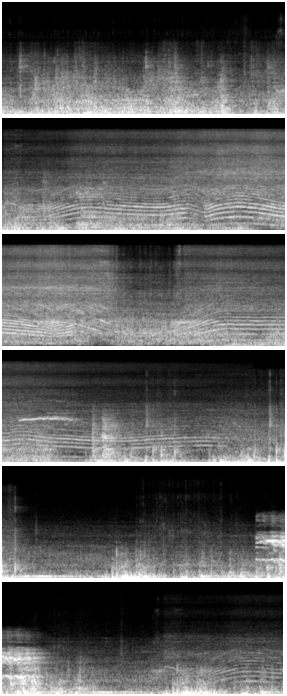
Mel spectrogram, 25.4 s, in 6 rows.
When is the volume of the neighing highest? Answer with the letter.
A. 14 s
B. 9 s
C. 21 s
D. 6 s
C.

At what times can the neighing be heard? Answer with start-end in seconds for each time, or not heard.
5.3-6.1, 13.0-14.6, 20.8-21.9.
